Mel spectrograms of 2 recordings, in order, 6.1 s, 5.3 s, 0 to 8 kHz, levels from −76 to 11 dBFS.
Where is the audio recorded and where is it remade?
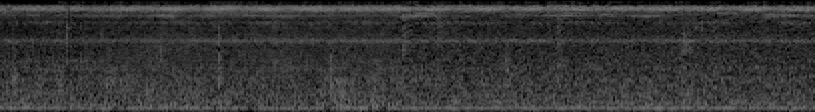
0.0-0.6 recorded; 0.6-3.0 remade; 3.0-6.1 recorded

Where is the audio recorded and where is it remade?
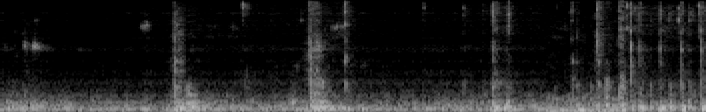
0.0-4.1 remade; 4.1-4.7 recorded; 4.7-5.3 remade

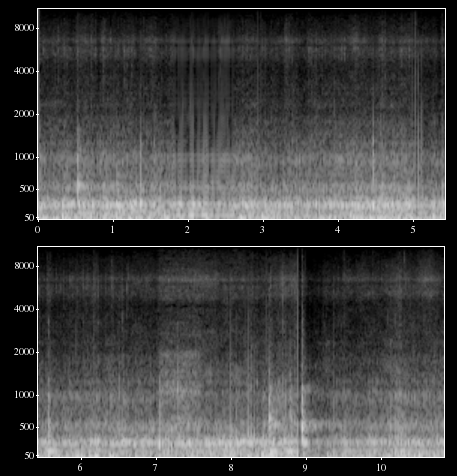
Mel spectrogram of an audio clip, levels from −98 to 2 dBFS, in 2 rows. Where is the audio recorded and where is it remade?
0.0-1.8 recorded; 1.8-2.6 remade; 2.6-10.8 recorded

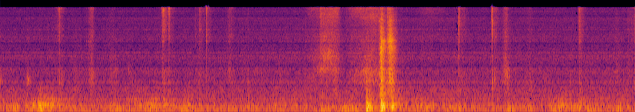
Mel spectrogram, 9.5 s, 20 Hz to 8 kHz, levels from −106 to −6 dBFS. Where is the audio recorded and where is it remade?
0.0-9.5 remade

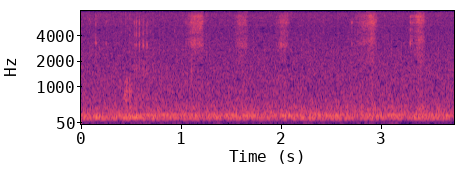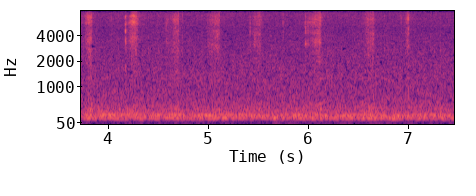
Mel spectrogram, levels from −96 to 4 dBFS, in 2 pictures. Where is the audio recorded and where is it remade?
0.0-7.5 recorded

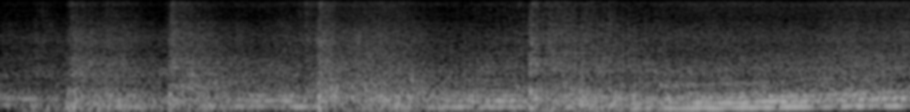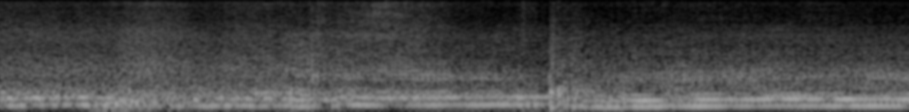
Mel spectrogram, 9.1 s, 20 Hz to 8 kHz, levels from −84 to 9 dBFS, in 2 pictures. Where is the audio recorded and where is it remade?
0.0-2.2 recorded; 2.2-3.3 remade; 3.3-7.2 recorded; 7.2-7.9 remade; 7.9-9.1 recorded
